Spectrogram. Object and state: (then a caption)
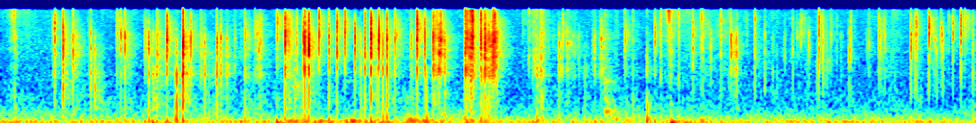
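Pliable wax sheet. A thin, pale yellow sheet of pliable wax is held up in both hands while long nails scratch and crinkle it and fingertips stretch it. The result is a quiet, dense run of sharp, bright crackles and tearing-like crinkles with almost no low end, swelling into busier bursts near the middle before thinning out.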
